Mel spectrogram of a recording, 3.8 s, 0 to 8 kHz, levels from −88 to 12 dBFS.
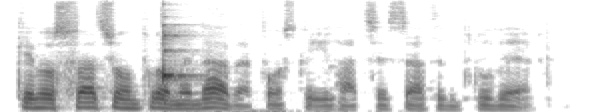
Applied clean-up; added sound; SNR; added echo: classical method spectral subtraction.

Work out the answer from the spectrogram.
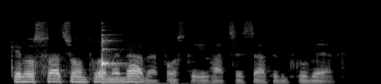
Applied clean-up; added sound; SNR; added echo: classical method Wiener filter.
